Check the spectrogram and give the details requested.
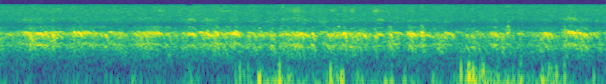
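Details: Southern carmine bee-eaters in a dense colony at the Zambezi, Namibia, give a chorus of overlapping rolling, throaty notes, with low wind rumble and knocks underneath.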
